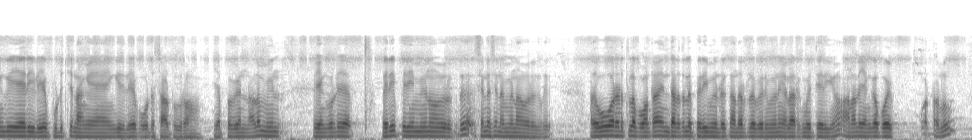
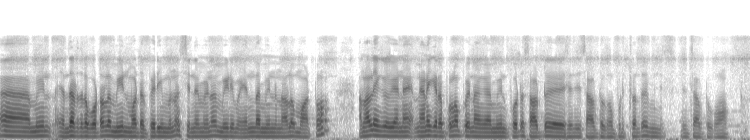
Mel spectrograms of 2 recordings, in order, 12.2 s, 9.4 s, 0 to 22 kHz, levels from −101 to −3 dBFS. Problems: none marked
